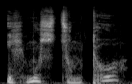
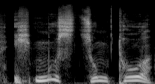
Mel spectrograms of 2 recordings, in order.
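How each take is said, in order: First: High, slow anxious hobbit voice; Bilbo muttering to himself. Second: Higher, slower, louder desperate repeat; Bilbo urging himself. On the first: Bilbo to himself among the orcs, high anxious plea. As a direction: urge yourself on in panic. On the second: Bilbo repeating to himself, desperate and higher. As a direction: press harder, near pleading. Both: Acted. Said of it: "sagte er sich immerzu".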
